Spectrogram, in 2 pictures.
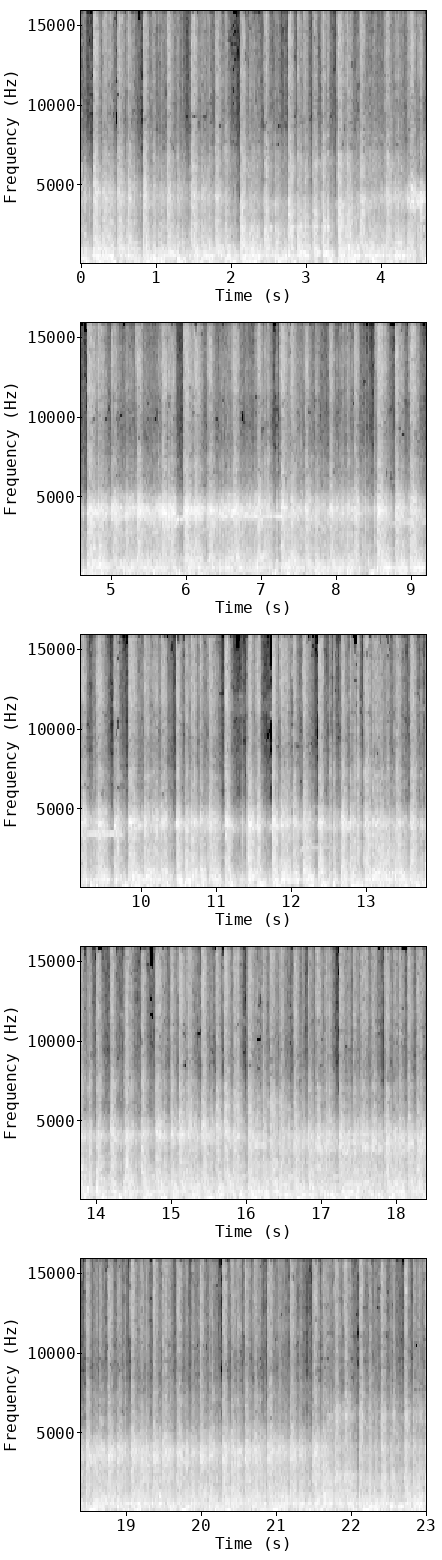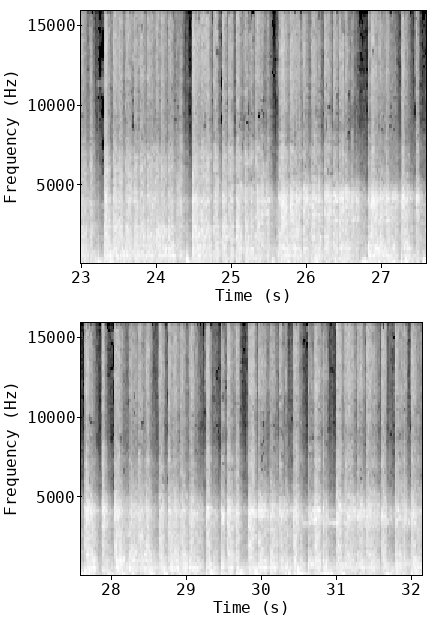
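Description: Loud procession music of drums beaten in a fast, continuous rhythm, going without a break.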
